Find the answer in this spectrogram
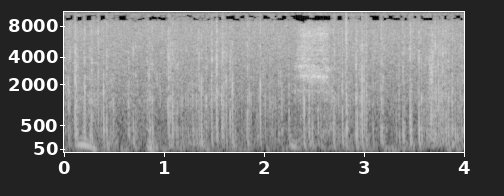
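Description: Steady rain falling close around the microphone, heard as a hiss with many small, irregular drop clicks. A brief higher sound comes a little past halfway.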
